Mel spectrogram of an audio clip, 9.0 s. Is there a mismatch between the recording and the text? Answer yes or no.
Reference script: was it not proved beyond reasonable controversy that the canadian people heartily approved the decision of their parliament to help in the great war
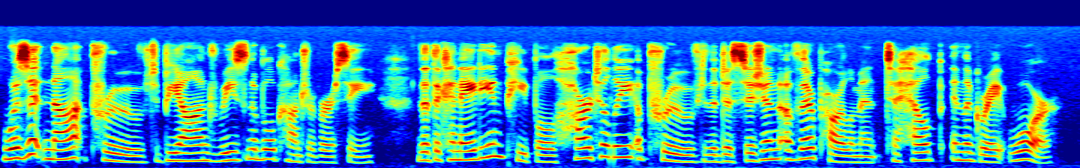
no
